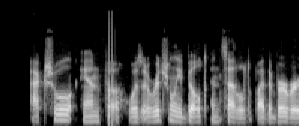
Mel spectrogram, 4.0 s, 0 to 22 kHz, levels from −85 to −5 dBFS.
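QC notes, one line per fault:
1.45–1.54 s, chunks out of order: one block of about 43 ms plays one block late, swapped with its neighbour just before "was originally built and", so three hard joins give a brief jumbled stutter.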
